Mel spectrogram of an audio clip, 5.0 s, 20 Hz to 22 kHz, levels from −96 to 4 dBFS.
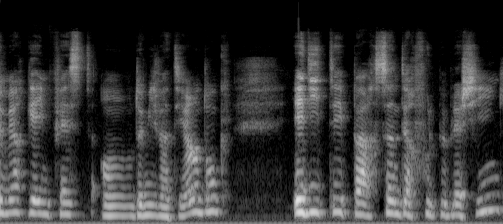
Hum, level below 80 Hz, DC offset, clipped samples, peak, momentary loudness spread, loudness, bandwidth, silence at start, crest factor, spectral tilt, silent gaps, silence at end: none; -60 dBFS; 0.5%; under 0.1%; 0 dBFS; 12 LU; -24 LUFS; 12.5 kHz; 0 s; 24 dB; -4 dB/octave; none; 0 s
